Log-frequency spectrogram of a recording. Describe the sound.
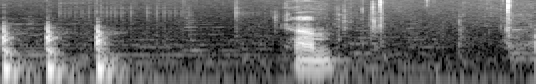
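Three quick, solid knocks on a wooden door shortly before midnight, in an even rhythm, fairly loud, followed after a short pause by a brief voice.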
